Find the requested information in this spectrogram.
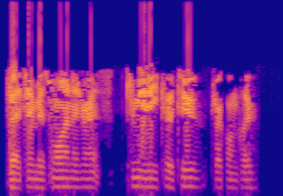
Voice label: Grand Junction Fire Department Dispatch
